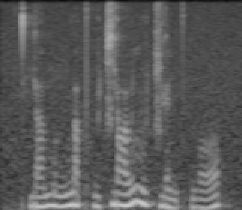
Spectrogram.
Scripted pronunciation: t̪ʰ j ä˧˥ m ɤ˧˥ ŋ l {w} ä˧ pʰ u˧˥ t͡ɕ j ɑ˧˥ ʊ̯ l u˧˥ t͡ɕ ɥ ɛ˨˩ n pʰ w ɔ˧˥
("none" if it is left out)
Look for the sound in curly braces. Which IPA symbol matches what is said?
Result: w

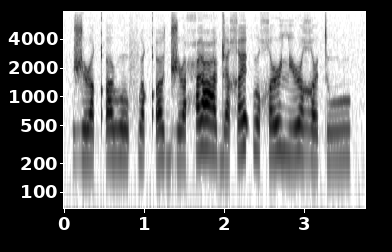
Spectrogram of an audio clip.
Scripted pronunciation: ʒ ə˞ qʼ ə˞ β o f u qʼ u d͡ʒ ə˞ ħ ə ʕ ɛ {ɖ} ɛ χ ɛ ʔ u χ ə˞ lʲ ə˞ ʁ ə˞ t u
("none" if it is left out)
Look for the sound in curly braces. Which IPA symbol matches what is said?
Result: ɖ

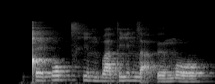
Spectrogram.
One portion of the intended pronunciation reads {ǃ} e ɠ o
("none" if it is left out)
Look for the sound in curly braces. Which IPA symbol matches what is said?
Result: ǃ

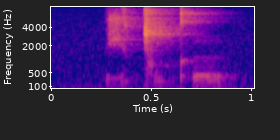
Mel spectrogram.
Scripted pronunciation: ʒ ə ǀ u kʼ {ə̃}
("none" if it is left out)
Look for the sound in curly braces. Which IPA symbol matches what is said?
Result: ə̃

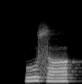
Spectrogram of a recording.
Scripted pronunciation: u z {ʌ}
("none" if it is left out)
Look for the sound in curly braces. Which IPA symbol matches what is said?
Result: ʌ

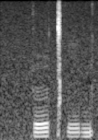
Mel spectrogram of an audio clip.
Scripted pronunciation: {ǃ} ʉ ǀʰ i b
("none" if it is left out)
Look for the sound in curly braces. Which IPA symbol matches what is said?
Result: k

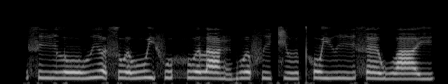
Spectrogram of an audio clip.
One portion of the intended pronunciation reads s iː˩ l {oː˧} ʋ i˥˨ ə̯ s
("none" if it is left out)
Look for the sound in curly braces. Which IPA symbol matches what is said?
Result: oː˩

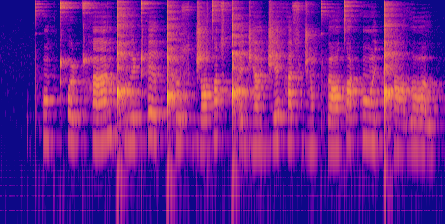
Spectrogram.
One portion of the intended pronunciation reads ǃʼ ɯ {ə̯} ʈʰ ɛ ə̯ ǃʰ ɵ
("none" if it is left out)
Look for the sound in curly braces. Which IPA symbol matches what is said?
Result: ɪ̯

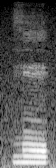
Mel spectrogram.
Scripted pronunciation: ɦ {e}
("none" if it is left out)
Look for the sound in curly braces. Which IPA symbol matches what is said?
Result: e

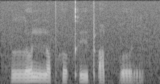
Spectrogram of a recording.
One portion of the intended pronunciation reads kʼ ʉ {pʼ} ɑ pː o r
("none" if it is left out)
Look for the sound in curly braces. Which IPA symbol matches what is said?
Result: pʼ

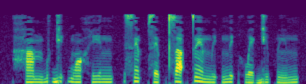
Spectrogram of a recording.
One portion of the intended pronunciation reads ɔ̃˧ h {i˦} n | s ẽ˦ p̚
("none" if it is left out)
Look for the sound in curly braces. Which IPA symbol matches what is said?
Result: i˧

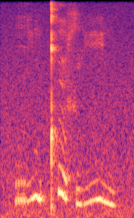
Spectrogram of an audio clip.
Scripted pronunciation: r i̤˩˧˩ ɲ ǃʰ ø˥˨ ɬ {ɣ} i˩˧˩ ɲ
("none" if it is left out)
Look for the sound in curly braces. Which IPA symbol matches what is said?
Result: j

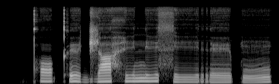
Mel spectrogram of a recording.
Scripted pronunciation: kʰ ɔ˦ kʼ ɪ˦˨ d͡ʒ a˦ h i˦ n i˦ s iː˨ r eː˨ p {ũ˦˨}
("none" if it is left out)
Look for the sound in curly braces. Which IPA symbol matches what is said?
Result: ũ˨˦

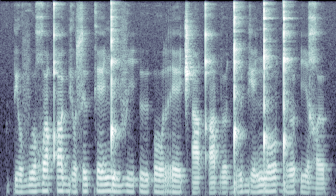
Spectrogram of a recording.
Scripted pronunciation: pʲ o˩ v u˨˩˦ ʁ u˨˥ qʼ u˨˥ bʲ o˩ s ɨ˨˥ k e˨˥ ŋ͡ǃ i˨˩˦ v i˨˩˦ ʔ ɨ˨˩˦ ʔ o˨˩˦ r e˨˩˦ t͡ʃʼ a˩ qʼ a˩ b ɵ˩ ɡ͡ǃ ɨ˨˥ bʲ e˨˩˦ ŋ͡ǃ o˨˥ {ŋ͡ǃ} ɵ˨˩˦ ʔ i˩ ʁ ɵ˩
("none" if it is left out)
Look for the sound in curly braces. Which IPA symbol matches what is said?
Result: ɡ͡ǃ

